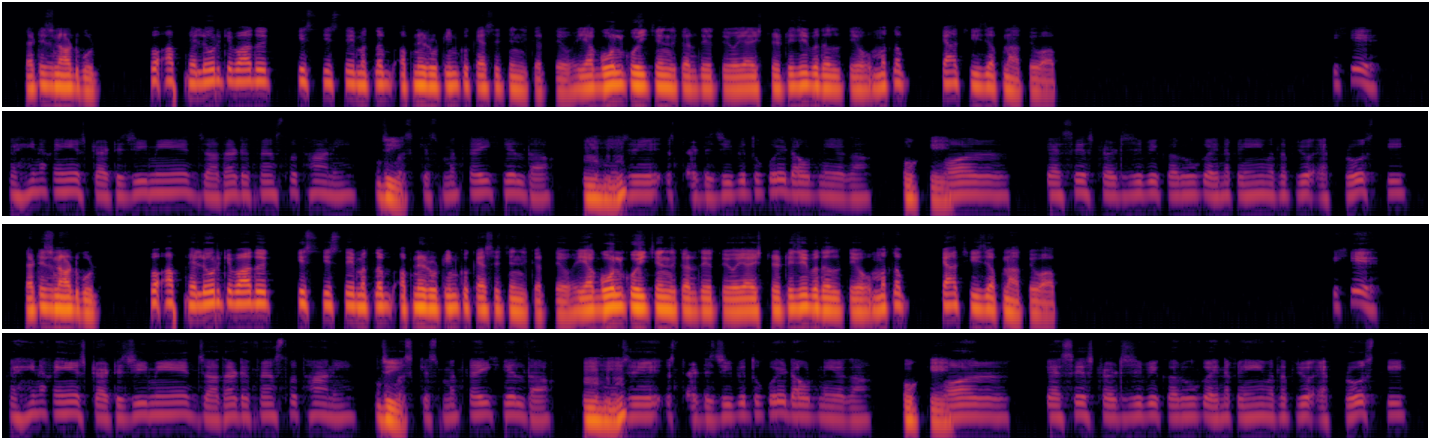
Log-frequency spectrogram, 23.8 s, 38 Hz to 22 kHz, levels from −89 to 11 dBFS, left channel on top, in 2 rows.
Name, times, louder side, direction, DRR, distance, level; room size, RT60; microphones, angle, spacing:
voice 1, 0.2-0.8 1.2-7.5 7.8-8.8 15.0-15.2 16.7-17.1 19.4-19.8, right 3 dB, 50° right, 0.5 m, -28 dB
voice 2, 11.1-11.5 12.0-14.8 15.1-16.5 16.8-19.1 19.7-20.3 20.6-23.6, right 2 dB, 75° right, 4.8 m, -44 dB
open air
head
